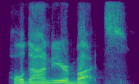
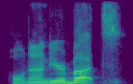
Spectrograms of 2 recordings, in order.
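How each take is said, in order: First: It is said flatly, without expressive inflection. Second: It is said with expressive, dramatic inflection. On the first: "I'm not going to say it with inflection" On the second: "I just said it kind of with the inflection"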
